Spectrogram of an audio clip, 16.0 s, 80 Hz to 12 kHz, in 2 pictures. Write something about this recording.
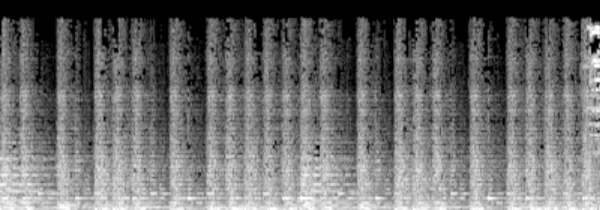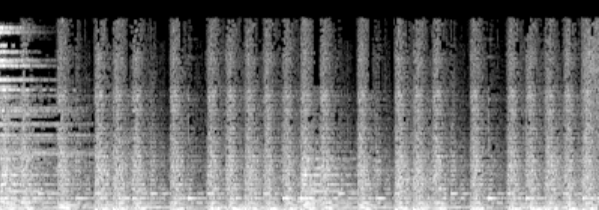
News Background
This is an easy-to-use loop. 120 bpm. Usually used for reading the headlines while having that loop in the background. Real stuff!
loop, news, radio, jingle, outro, signature, intro, tv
